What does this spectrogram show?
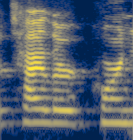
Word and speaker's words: Tyler Cornu: excited today I have a CEO with me Tyler coru who is did I pronounce it right Tyler Tyler corne did I do that yeah you did awesome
